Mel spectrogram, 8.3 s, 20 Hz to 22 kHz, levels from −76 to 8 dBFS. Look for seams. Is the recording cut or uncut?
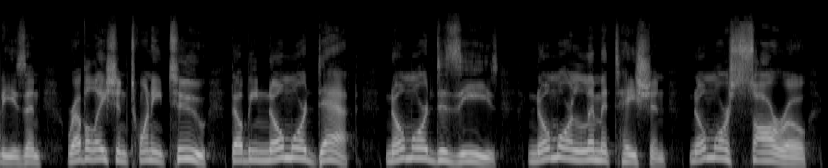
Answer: cut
